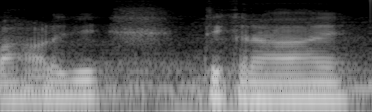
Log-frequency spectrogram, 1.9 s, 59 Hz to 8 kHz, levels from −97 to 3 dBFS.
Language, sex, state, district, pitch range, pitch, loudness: Hindi, male, Bihar, Samastipur, 105-115 Hz, 110 Hz, -27 LUFS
